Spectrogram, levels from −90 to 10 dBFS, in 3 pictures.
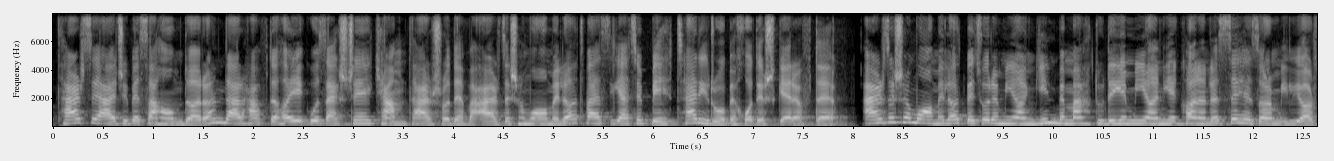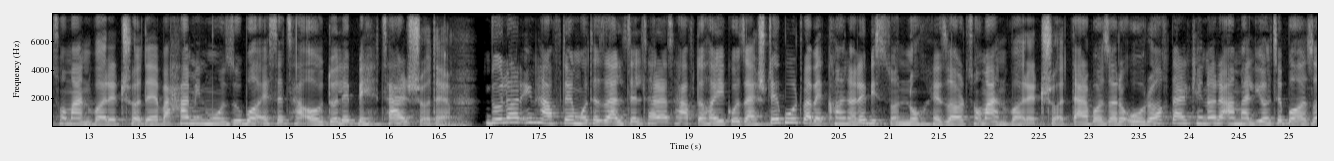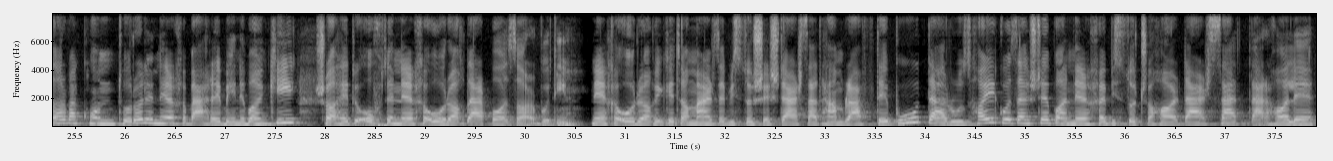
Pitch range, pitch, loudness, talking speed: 190-230 Hz, 205 Hz, -19 LUFS, 150 wpm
